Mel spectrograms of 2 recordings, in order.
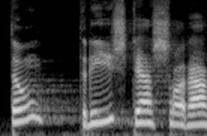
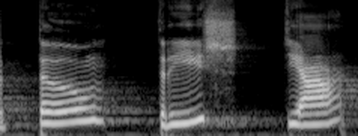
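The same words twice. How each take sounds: First: Said in the usual way. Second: "tão triste a" broken into slow beats, "triste a" fused as "tris-tia"; com elisão. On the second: Shown as a demonstration. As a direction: space out "tão triste a" slowly, merging "te a" into one syllable. ("tão triste a" escandido, juntando "te a" numa sílaba)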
